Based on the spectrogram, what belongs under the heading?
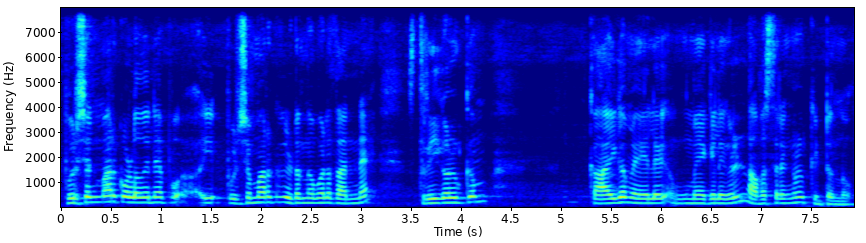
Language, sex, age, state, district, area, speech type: Malayalam, male, 18-30, Kerala, Idukki, rural, spontaneous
